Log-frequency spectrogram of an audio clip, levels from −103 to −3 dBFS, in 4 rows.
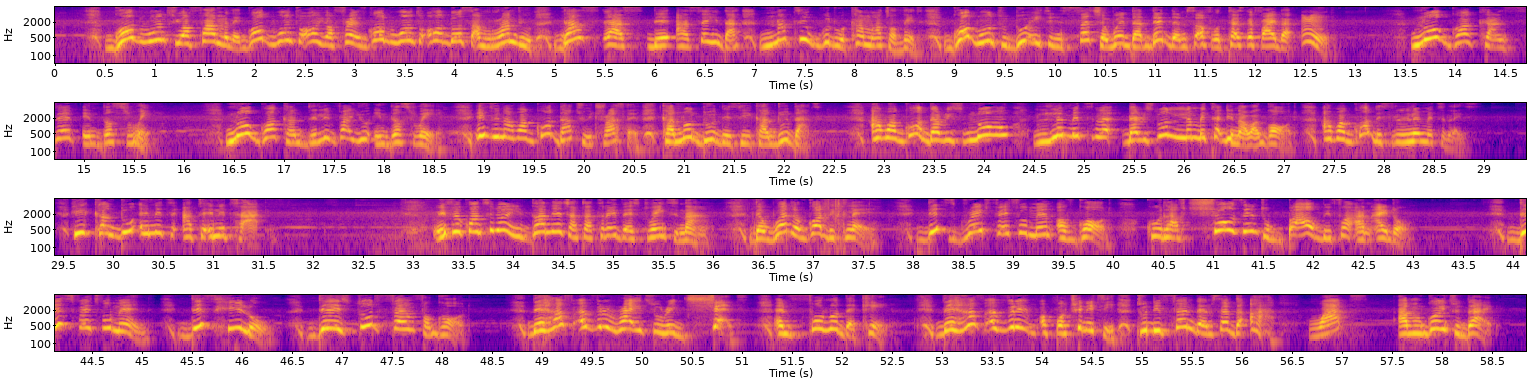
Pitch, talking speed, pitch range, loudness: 320 Hz, 160 wpm, 255-390 Hz, -21 LUFS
